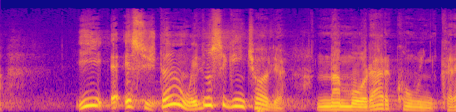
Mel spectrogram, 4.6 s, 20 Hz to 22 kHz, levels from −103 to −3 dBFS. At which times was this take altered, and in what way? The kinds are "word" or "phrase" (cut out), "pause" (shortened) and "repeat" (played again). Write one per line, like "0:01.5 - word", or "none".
0:01.5 - word
0:02.0 - word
